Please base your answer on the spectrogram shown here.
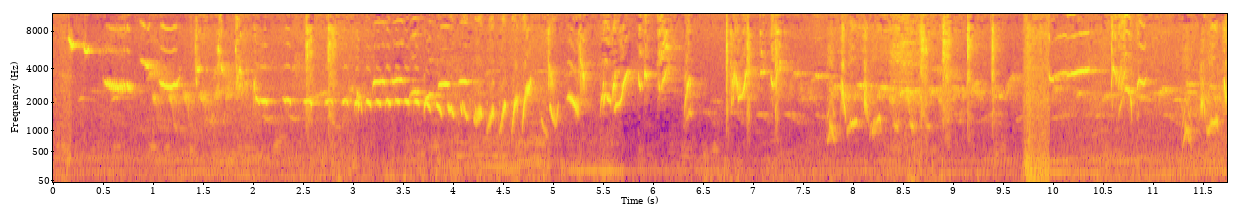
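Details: White-rumped shama pair in energetic song with many varied fillers, mixing rapid downslurred whistle series, clear rising phrases and loud clicks, with brief pauses between bursts.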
